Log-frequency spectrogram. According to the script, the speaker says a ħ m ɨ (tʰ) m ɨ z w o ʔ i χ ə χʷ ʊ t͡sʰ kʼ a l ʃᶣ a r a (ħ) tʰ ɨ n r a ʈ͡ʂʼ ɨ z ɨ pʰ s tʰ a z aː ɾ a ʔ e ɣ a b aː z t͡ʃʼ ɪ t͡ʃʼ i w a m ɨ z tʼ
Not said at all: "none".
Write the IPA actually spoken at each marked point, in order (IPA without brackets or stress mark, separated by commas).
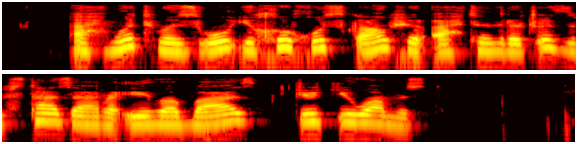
tʰ, ħ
